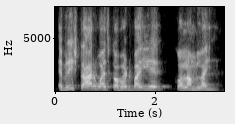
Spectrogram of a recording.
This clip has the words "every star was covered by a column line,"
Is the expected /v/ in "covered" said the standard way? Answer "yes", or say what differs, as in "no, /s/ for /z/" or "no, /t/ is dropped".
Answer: no, /b/ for /v/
